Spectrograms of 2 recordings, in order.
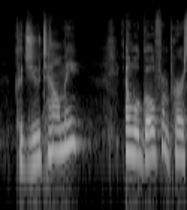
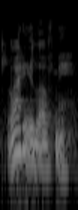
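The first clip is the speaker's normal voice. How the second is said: soft sincere question; 3 semitones lower, 11 dB quieter than usual. Shown as a demonstration. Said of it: "And don't do it like".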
